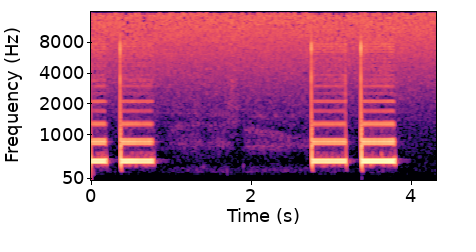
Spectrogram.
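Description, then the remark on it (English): A telephone ringing-out tone sounds twice in a double-pulse pattern, two short buzzing rings, a pause, then two more, clear and steady with no voices. It is a live call on the Seven Sport show to guest Jack Watts. “We'll try and get it on live, see if he answers his phone.”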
